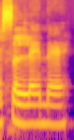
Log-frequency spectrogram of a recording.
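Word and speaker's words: Selene: Philistine Celeste Celestial yes Selena or Selena if you really want to be pronouncing it correctly I think we've come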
